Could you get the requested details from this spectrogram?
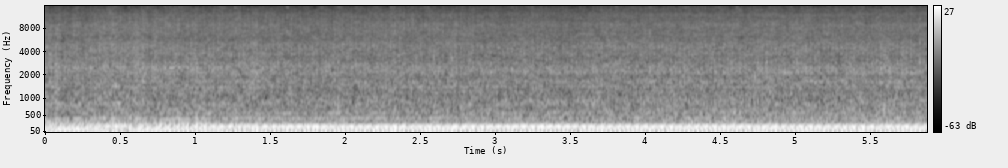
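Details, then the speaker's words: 1979 Triumph Spitfire, first run after hooking up the fuel system and a new gas tank. It fires right up into a smooth, even, quiet idle with no ticking or knocking from the engine; it runs normally. "so she is a winner nice and quiet no ticks coming from the engine"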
